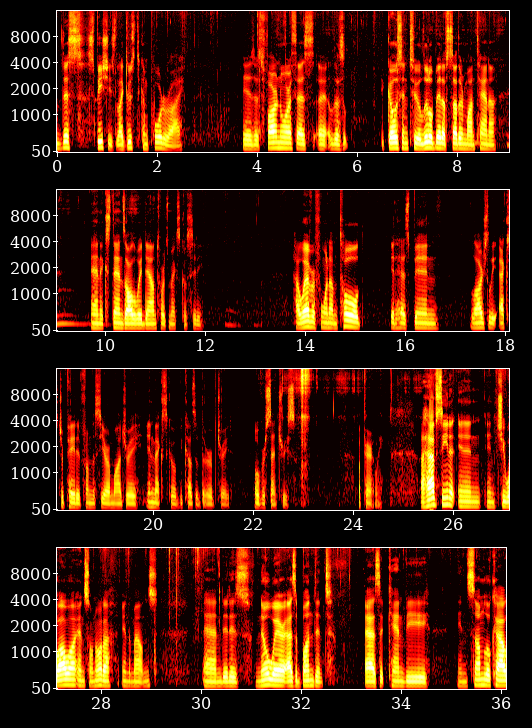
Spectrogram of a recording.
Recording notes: I’m sharing a recording from 2015, in the field with my apprentices.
